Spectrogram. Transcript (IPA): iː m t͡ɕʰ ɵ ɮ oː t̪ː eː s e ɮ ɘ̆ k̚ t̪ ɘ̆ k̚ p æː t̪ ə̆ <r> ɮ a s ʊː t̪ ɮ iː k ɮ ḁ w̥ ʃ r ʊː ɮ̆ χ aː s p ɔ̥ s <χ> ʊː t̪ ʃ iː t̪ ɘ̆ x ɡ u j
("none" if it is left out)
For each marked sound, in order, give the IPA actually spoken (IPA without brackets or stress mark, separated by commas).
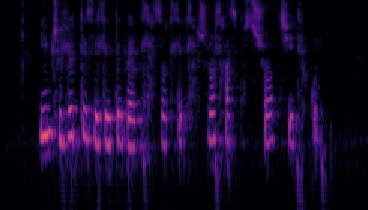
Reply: none, ʃ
